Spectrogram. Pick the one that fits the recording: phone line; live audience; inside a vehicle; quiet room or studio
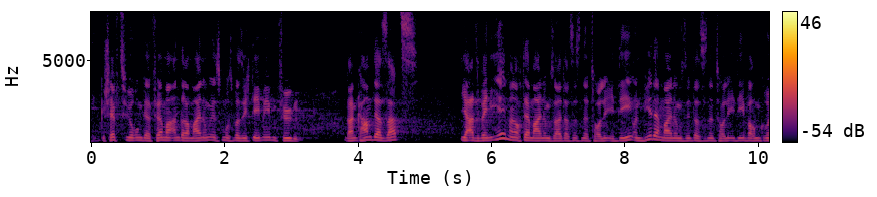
live audience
